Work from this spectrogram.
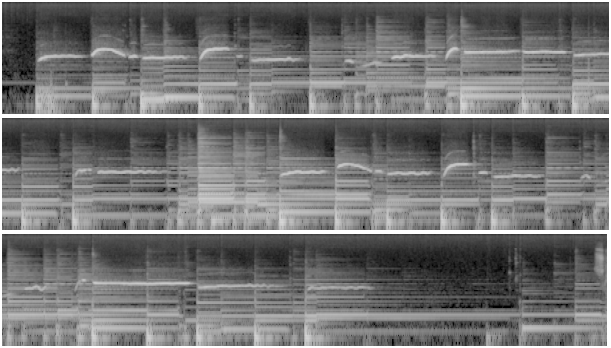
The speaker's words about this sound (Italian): Questo è il brano in italiano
